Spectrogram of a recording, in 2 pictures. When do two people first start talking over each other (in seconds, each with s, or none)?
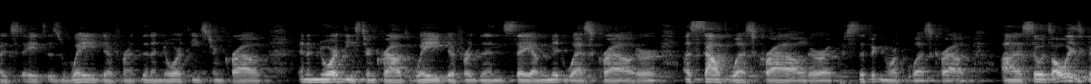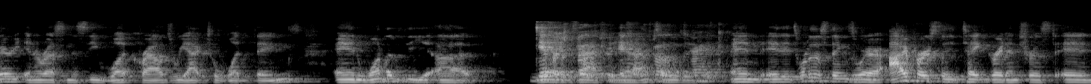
16.3 s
